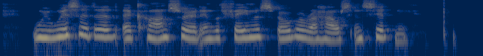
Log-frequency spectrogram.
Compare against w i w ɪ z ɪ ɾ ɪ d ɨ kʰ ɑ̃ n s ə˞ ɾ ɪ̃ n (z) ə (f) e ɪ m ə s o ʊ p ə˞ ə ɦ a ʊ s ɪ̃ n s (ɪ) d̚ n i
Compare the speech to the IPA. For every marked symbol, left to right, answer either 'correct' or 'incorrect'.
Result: incorrect: ð, correct, correct

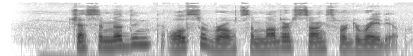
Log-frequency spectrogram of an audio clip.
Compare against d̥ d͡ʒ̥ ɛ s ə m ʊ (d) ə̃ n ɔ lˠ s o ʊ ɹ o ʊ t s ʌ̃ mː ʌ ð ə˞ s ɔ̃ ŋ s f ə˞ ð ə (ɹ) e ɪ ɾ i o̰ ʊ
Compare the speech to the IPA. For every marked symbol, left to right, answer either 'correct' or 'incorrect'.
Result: correct, correct

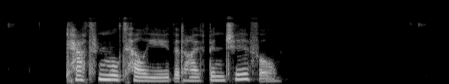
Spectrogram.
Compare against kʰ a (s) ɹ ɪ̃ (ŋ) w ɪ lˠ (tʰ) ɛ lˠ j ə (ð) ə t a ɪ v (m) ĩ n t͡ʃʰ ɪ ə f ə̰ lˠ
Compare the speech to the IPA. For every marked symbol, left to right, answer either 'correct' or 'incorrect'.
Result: incorrect: θ, incorrect: n, correct, correct, incorrect: b

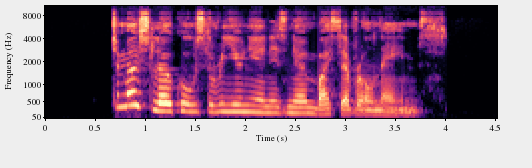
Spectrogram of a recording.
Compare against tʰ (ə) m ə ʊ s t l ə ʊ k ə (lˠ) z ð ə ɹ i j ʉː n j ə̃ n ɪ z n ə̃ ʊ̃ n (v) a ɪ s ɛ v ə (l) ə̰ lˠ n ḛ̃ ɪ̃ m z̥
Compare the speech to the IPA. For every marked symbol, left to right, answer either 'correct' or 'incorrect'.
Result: correct, correct, incorrect: b, incorrect: ɹ

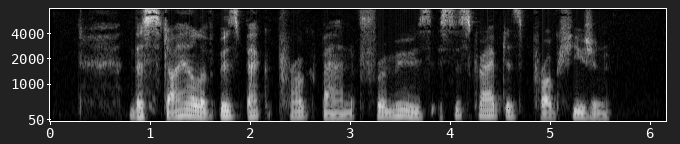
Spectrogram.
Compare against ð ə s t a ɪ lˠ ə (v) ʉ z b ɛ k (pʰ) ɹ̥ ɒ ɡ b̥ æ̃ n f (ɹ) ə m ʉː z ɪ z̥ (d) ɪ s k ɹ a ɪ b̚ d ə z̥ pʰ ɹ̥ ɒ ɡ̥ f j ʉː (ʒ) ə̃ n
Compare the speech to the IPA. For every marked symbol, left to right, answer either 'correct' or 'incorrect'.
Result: correct, correct, correct, correct, correct

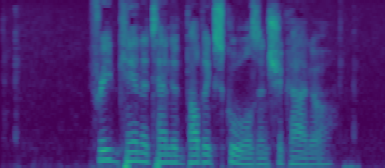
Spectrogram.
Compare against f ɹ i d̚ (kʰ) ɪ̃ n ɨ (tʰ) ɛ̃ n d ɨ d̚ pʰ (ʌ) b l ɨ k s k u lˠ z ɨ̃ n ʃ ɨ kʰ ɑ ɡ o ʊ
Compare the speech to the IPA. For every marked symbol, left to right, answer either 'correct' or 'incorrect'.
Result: correct, correct, correct

